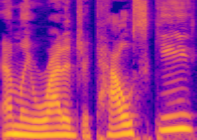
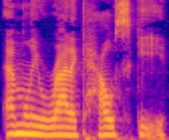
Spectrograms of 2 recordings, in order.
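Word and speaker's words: Emily Ratajkowski: cuz I was saying Emily Ratajicowski. That's how it's spelled, but it's actually pronounced Emily Ratikowski. The J is silent.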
